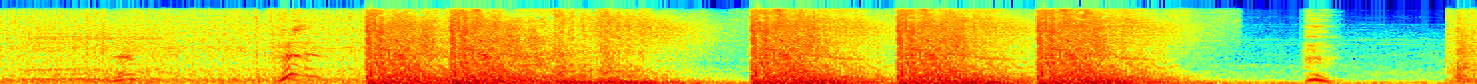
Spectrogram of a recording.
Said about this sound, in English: The combat assault rifle is a marshal's best friend.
